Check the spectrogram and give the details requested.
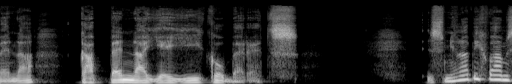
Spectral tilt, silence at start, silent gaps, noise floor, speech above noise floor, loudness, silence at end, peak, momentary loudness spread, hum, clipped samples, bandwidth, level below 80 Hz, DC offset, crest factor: -5 dB/octave; 0 s; none; -72 dBFS; 57 dB; -15 LUFS; 0 s; 0 dBFS; 13 LU; none; under 0.1%; 17 kHz; -38 dBFS; under 0.1%; 16 dB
